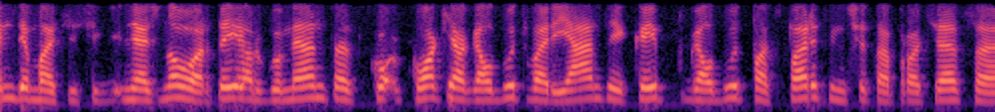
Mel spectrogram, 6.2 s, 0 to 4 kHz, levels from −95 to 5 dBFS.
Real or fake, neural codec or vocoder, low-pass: real; none; 3.6 kHz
